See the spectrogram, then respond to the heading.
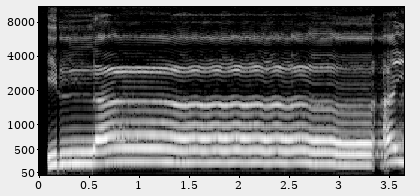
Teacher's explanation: ada Mad yang bertemu dengan Hamzah di lain kalimat namanya bacaan Mad Jaiz munfasil kita panjangkan empat harakat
